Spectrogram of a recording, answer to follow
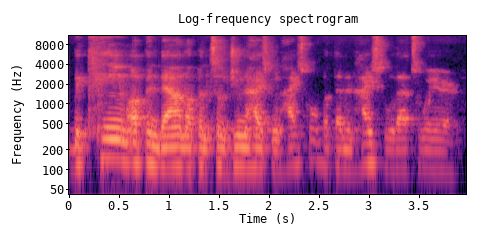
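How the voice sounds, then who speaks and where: A man, a Spanish speaker, telling his story casually in an interview and filling pauses with "you know". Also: on the low side. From New York. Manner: relaxed, many "you know" fillers. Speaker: guest, assistant principal. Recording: echoey room.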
